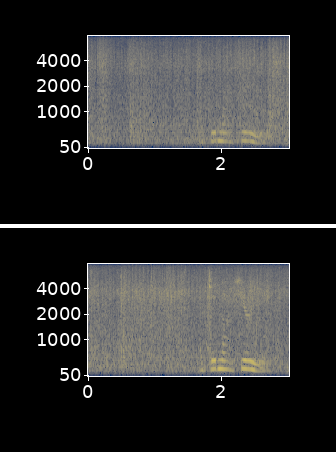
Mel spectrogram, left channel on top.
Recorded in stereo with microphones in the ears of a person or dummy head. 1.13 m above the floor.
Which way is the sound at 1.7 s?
55° right (ahead or behind).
